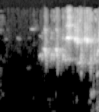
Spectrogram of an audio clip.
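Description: A Marsh Wren gives a brief, high, buzzy chatter that starts after a short silence and runs as a dry, rattling burst of notes.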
